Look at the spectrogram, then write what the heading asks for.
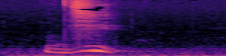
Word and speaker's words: ди: 2, put more air through on the de than you would in English. And 3, de-emphasize the E. Here we go. Jo tang lips. Di.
